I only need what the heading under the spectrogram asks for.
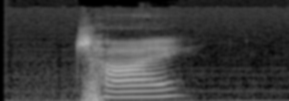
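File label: "chai", Mandarin Chinese, second tone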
